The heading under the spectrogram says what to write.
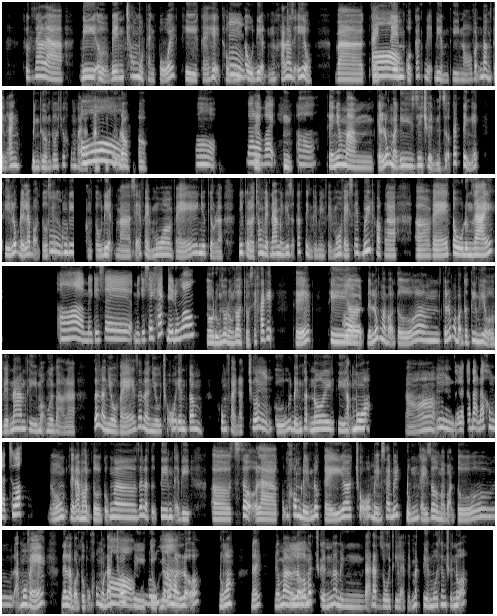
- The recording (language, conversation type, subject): Vietnamese, podcast, Bạn có thể kể về một sai lầm khi đi du lịch và bài học bạn rút ra từ đó không?
- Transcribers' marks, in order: other background noise; tapping; unintelligible speech; laughing while speaking: "bọn tớ cũng"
